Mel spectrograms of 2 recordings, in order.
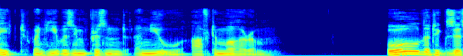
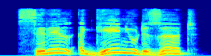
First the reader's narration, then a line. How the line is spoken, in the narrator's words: cried Aziz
